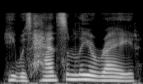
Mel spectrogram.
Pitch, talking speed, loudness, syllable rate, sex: 190 Hz, 170 wpm, -15 LUFS, 6.0 syllables/s, female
